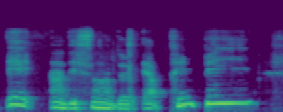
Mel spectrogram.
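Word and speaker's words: Trimpe: un dessin de herb trimpy il paraît qu'on dit trimpy donc moi je dis trimpy air TRM airb TRM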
